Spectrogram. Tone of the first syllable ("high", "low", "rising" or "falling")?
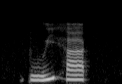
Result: rising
